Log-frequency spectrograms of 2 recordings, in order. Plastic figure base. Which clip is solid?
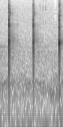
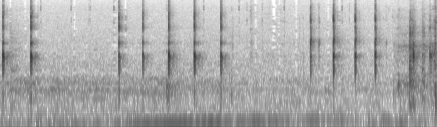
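The first.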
